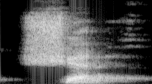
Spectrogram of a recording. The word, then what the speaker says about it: chef: truck very good example chef so we have the CH but we pronounce it soft Chef don't say Chef say chef he's a chef and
